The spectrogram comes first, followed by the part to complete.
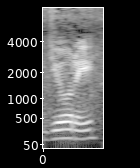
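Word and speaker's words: Deore: ang ikinabit kong brake, Shimano Duri M600 100 or M6100, yun ang tamang pagka-pronounce ng tama na M6100 Duri.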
